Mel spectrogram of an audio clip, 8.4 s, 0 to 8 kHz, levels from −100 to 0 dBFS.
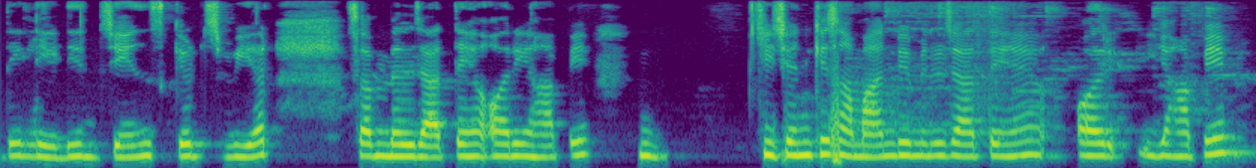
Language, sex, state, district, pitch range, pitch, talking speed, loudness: Hindi, female, Uttar Pradesh, Gorakhpur, 210-230 Hz, 220 Hz, 165 wpm, -15 LUFS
